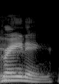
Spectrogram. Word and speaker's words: Groening: Groening. – Matt Groening. – Groening. – Yeah, I know that because I said it right.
